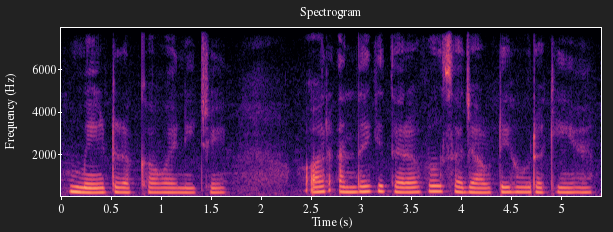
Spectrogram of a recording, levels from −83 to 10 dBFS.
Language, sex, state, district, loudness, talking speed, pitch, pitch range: Hindi, female, Uttar Pradesh, Lalitpur, -17 LUFS, 135 wpm, 225 Hz, 215-240 Hz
